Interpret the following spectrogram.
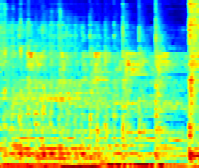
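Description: A live band playing an instrumental passage: electric guitars over a heavy bass line, amplified through the stage sound system.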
